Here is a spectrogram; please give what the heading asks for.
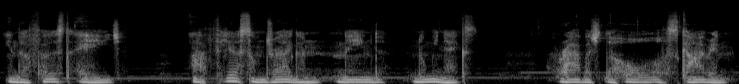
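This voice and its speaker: A man narrating fantasy lore as soothing ASMR, in a gentle, hushed voice that often slips into a whisper, with music behind him. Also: on the low side.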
